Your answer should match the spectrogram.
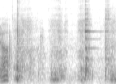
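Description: Cutlery clinking against a dinner plate, with one sharp, ringing clink near the end.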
